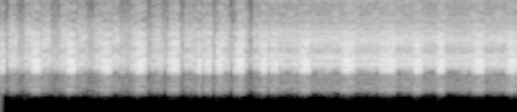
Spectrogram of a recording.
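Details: Several cicadas sing together in a Greek pine wood at midsummer; the shrill buzzing drone pulses quickly at first, then smooths into a steadier, even hiss, with nothing else audible.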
